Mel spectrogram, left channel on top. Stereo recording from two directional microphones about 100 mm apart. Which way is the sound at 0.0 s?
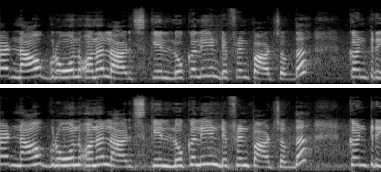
35° left (ahead or behind).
